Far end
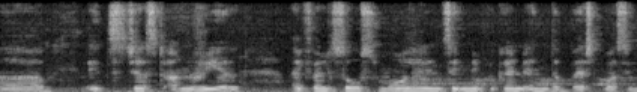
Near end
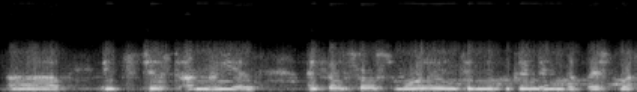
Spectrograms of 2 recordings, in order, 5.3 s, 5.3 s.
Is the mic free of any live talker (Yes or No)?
Yes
